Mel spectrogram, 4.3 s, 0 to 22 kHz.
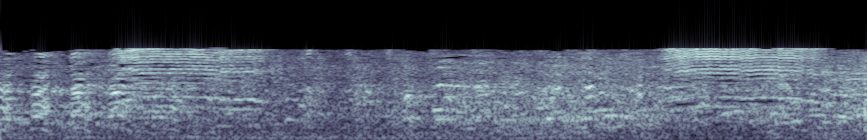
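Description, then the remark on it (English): A herd of goats bleats nonstop at a ranch called Nanadu that keeps over 200 goats, many overlapping cries blending into a loud, dense chorus that fills the whole stretch. “Don't get on Greg's bad side, or you might find yourself at his personal ranch, Nanadu, where he tends and cares for over 200 special goats.”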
